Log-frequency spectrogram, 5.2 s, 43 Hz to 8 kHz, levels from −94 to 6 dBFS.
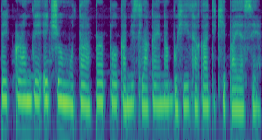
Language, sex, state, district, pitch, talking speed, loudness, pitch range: Nagamese, female, Nagaland, Kohima, 165 Hz, 150 wpm, -23 LUFS, 155-185 Hz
